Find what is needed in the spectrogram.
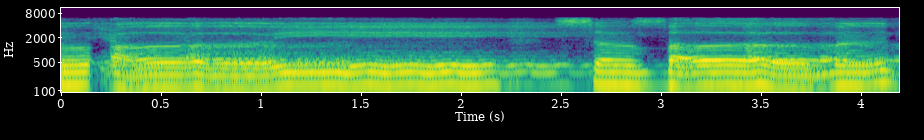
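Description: A solo male voice sings a naat (devotional Islamic poem) into a microphone in long, held, wavering notes. There is a short breath break just after the start and another near three seconds.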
